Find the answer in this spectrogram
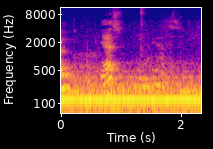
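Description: Speech: a brief spoken word a little under a second in, over a steady low hum in the room.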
